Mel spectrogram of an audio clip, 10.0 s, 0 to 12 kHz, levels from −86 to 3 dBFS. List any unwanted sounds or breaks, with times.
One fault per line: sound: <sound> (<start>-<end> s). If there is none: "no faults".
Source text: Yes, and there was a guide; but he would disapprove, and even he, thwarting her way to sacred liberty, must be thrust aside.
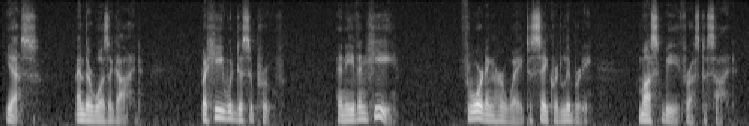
no faults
